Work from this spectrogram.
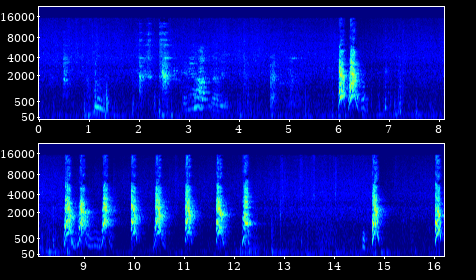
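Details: Toy Terrier named Nikita barking while fighting its owner's hand: a run of sharp, high barks, several in quick succession between six and thirteen seconds, with softer growly whines and brief speech earlier.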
